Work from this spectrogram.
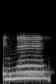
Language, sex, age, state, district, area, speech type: Malayalam, female, 18-30, Kerala, Idukki, rural, conversation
